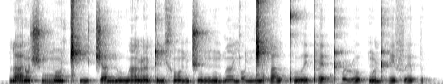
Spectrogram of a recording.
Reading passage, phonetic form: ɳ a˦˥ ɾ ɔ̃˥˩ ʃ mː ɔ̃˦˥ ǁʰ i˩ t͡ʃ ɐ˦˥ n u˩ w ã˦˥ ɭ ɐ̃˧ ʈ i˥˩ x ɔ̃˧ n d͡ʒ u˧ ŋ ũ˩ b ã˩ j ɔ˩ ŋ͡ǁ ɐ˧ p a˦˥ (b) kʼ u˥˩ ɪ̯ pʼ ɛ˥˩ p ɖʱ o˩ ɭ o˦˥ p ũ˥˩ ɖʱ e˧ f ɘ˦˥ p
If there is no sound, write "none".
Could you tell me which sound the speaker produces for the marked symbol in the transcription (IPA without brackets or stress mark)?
w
